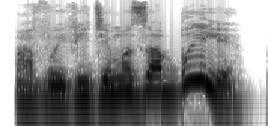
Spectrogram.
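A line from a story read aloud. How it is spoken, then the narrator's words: Dragon's hiss. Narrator (Russian): прошипел дракон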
